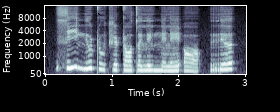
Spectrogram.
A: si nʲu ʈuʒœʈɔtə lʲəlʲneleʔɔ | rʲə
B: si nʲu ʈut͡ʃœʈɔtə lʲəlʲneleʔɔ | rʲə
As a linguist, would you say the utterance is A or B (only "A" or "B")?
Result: B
